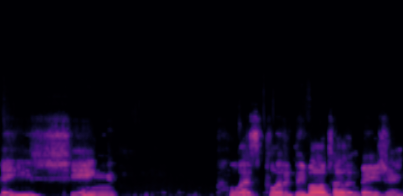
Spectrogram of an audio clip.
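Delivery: put-on doubting, incredulous tone laced with sarcasm. Retelling how a character in a comic panel reacts: imitating a sarcastic tone. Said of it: "As being sarcastic".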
